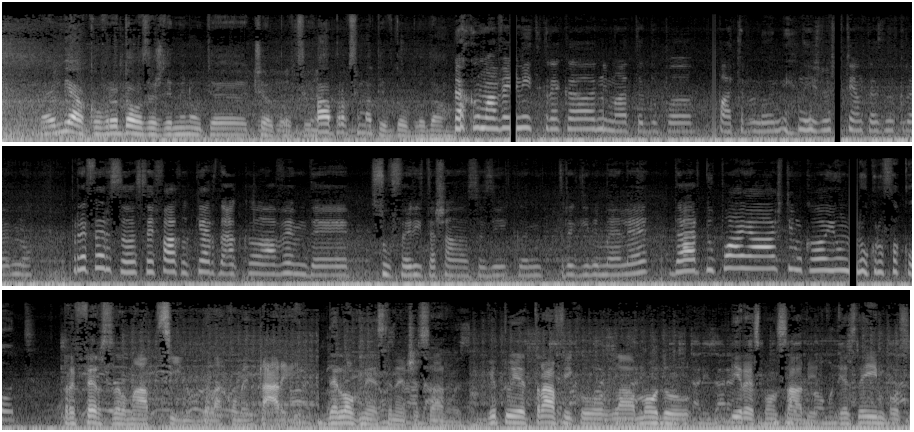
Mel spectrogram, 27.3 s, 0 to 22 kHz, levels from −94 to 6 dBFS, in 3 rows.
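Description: The audio drops out five times, each a hard cut to dead silence and back: 5.08 to 5.14 s (about 65 ms), 7.11 to 7.13 s (20 ms), 8.32 to 8.39 s (about 67 ms), a single tick at 10.48 s, and 17.57 to 17.65 s (80 ms). Each is a block of digital silence, where samples were replaced by zeros with no fade, most likely because the output buffer wasn't filled in time.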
